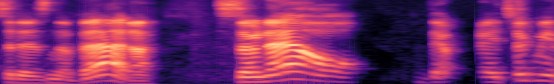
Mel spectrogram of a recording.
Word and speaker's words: Nevada: My elementary school teacher taught me the way to pronounce Nevada was Nevada. So when I went out west, I would say Nevada. And they would look at me like I was an alien.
